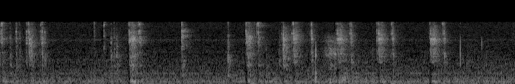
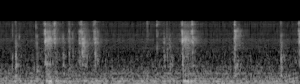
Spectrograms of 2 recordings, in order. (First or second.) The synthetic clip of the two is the second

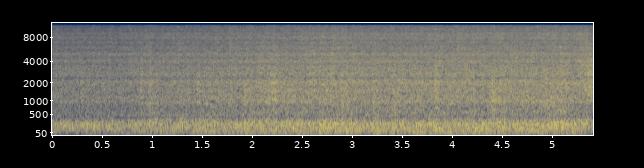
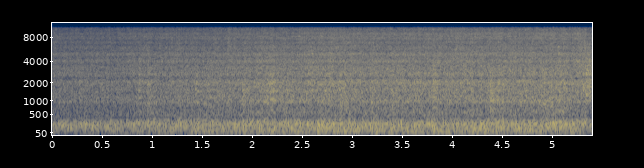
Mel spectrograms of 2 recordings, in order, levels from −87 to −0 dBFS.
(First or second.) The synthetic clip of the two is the second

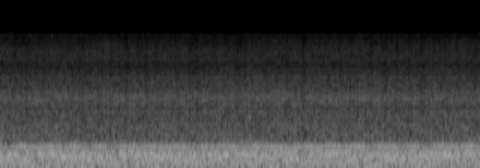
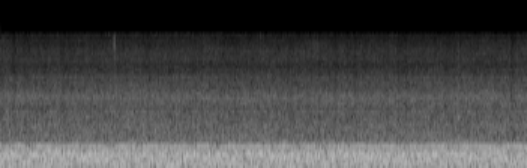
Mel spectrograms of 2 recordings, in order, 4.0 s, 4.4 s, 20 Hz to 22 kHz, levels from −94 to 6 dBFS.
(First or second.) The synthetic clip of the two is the second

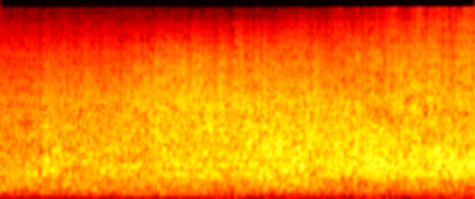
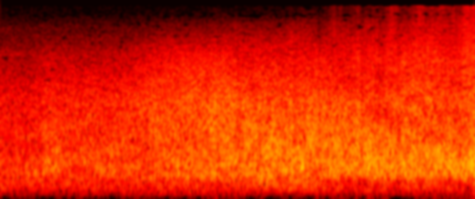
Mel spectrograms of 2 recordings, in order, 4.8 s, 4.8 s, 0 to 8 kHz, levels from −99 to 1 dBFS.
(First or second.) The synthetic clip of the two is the first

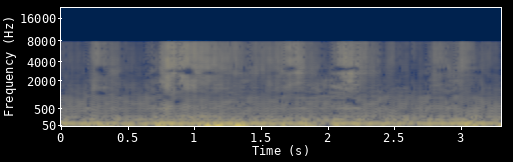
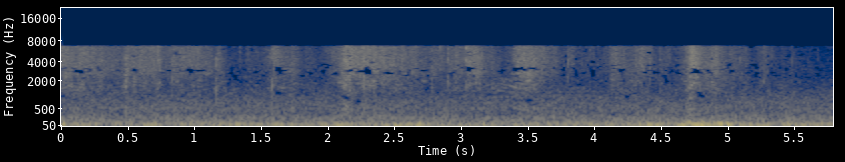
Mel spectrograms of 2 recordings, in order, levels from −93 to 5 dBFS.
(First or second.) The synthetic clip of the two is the first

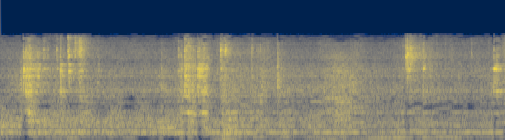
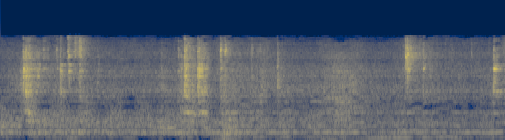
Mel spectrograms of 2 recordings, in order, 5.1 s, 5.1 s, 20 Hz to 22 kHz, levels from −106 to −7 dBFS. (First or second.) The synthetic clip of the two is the second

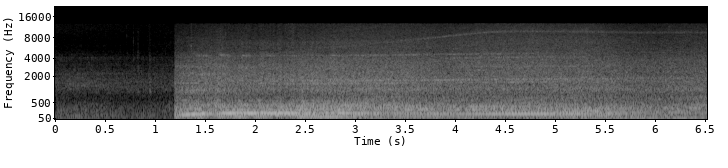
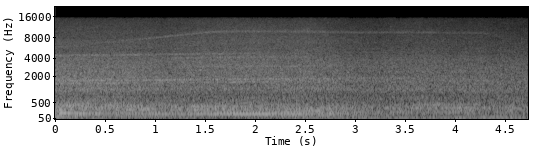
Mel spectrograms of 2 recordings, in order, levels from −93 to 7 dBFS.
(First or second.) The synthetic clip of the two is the second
